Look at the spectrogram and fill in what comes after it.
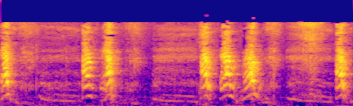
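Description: Pug wearing a plastic cone collar barking repeatedly: about seven short barks, some in quick runs of two or three.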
